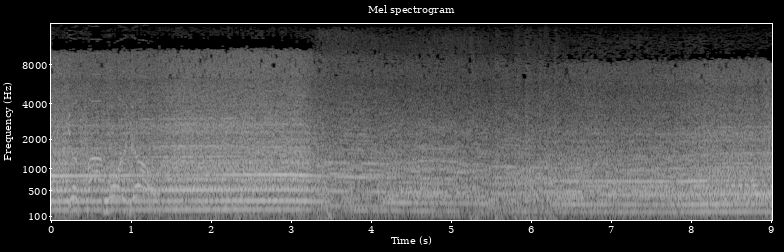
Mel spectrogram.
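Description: A NASCAR stock car in the NASCAR Racing 2003 sim at Atlanta roars steadily at high revs, a loud sustained engine drone with a shift in pitch partway through; someone talks over it.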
